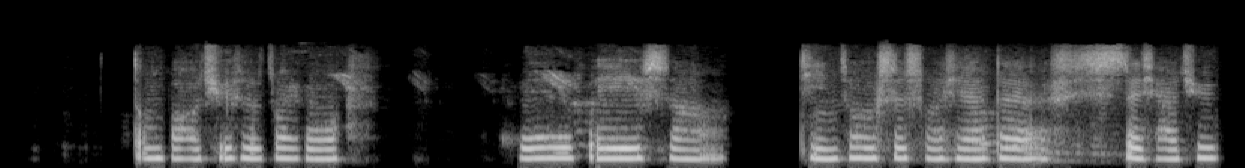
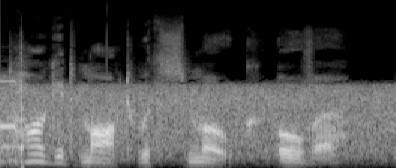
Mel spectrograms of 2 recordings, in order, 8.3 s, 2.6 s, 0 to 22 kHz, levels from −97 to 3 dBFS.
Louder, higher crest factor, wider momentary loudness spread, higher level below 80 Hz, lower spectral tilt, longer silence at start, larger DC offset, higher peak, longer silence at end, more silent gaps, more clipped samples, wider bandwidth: second, -22 LUFS vs -19 LUFS; about the same, 16 dB vs 20 dB; about the same, 9 LU vs 11 LU; second, -70 dBFS vs -60 dBFS; second, -3.5 dB/octave vs -5.5 dB/octave; first, 0.9 s vs 0 s; neither; second, -8 dBFS vs 0 dBFS; first, 0.2 s vs 0 s; first, 3.05-3.15 s, 4.93-5.33 s vs none; neither; second, 7.6 kHz vs 10.5 kHz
